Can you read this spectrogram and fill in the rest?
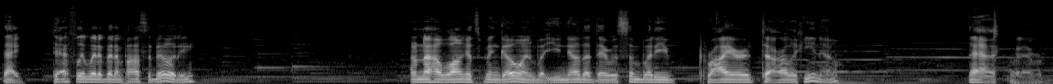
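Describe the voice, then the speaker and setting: A man's voice: lowish voice, steady tone, normal speed, long pauses. A man streaming a game playthrough, thinking aloud in an informal, teasingly exasperated way with game music behind him. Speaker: gaming streamer. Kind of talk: casual playthrough commentary.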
